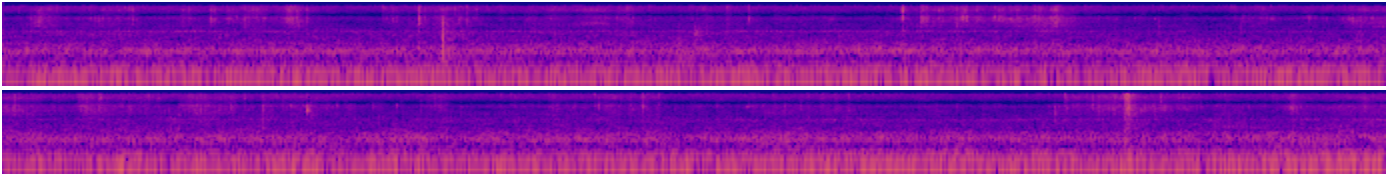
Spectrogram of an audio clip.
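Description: Soil crumbles and roots rustle as a plant is pulled from the ground by hand.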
